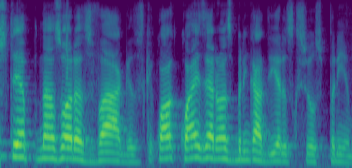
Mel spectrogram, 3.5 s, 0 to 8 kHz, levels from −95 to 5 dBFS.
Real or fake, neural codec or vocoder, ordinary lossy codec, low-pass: real; none; none; none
